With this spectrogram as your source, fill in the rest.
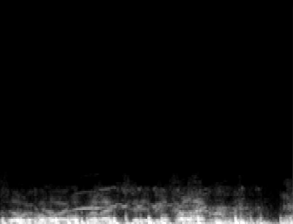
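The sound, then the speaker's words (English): A horse whinnies outside a shack at night after a ride, one drawn-out neigh whose pitch rises and falls, set over a dense, continuous background. “His horse is over there in the lean-to, Tonto.”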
